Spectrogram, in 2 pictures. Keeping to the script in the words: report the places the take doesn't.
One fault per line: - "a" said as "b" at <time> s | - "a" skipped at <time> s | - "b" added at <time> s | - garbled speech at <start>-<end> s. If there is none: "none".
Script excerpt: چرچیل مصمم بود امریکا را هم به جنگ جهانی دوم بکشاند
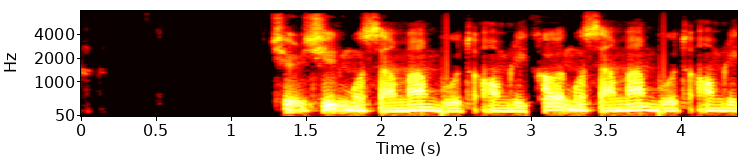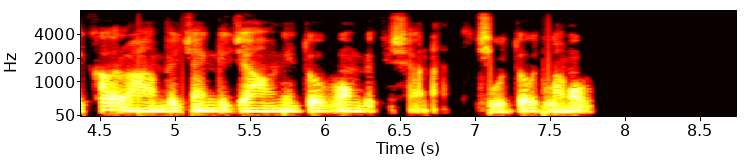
- "مصمم بود امریکا" added at 3.3 s
- garbled speech at 7.0-7.8 s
